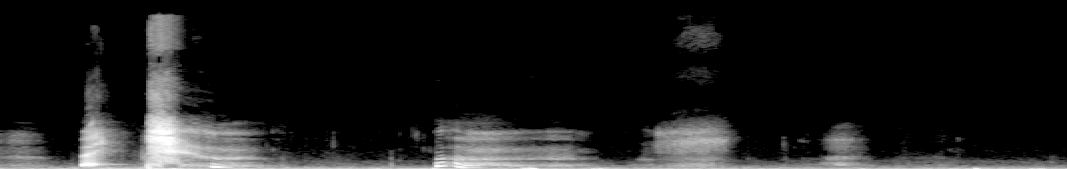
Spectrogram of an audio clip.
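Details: Adult sneezing fit with itchy, tickly nose, watery eyes, runny nose and stuffiness while a cat meows in the background: two sharp sneezes close together, then a softer sneeze with sniffs and breaths.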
